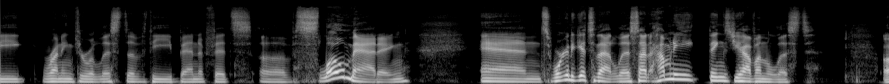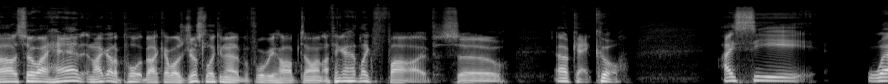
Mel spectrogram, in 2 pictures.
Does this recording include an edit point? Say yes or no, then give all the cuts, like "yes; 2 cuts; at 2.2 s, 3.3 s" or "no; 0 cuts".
no; 0 cuts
